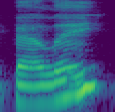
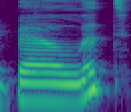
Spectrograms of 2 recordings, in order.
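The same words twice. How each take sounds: First: The final T sound is silent. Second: The final T sound is pronounced. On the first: The speaker calls it right. "We say" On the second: The speaker calls it wrong. "We do not say"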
